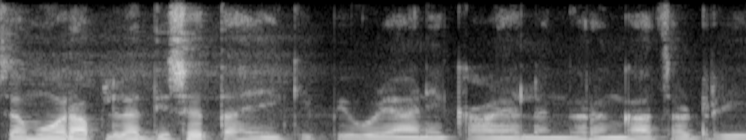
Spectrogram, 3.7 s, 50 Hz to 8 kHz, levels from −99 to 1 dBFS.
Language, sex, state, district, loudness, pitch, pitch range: Marathi, male, Maharashtra, Pune, -22 LUFS, 130 Hz, 125-140 Hz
